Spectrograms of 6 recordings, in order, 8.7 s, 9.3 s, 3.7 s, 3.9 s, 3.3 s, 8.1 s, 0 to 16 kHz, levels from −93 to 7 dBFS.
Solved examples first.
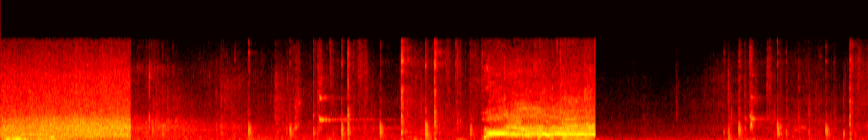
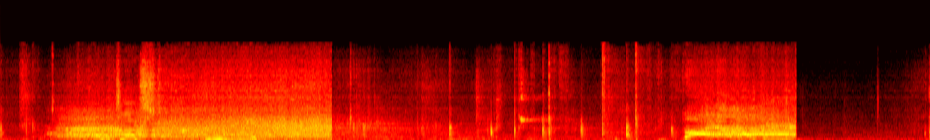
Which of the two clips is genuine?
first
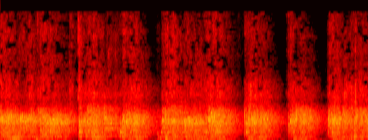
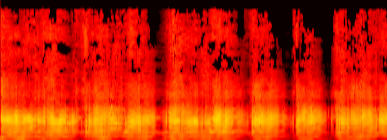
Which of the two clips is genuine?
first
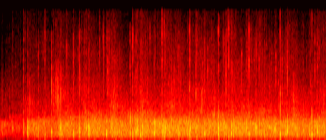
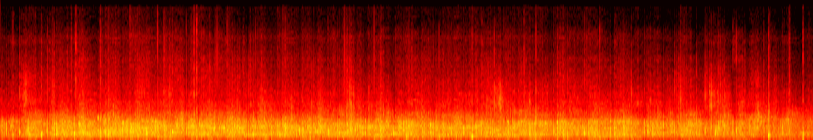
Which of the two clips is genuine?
first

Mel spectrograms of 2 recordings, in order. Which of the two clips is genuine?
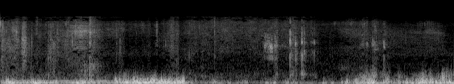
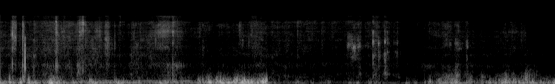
first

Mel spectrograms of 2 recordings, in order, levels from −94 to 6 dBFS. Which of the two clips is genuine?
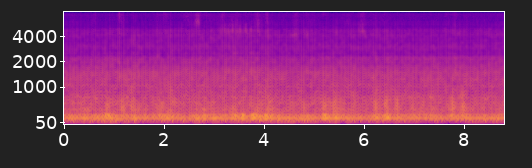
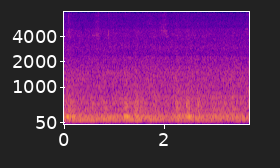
second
